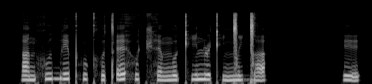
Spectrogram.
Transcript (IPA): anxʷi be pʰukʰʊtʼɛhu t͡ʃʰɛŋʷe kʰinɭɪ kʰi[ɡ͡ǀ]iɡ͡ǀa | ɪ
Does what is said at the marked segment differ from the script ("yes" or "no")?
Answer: yes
